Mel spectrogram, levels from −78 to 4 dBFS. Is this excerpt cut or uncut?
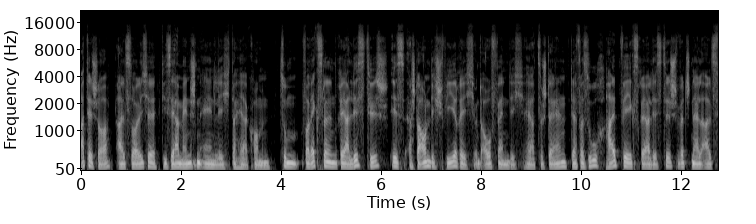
cut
